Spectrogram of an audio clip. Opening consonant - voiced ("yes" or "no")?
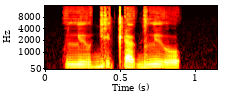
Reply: yes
